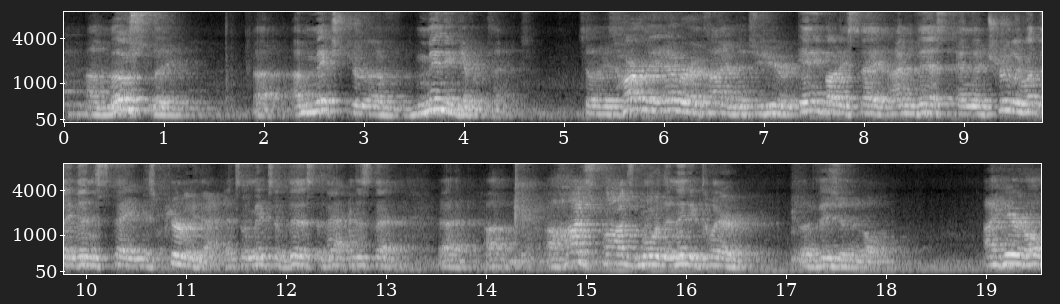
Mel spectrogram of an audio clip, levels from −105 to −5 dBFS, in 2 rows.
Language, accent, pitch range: English, American, 170-230 Hz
